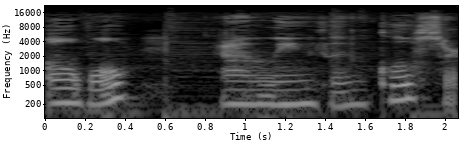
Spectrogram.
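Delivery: ordinary delivery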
